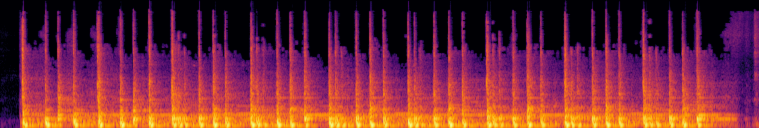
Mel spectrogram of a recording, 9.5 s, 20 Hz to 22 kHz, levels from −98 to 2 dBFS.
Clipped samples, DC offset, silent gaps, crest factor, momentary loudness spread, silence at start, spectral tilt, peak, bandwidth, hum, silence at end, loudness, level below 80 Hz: 0.3%; under 0.1%; none; 12 dB; 4 LU; 0.25 s; -7.5 dB/octave; 0 dBFS; 15.5 kHz; none; 0.05 s; -13 LUFS; -20 dBFS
